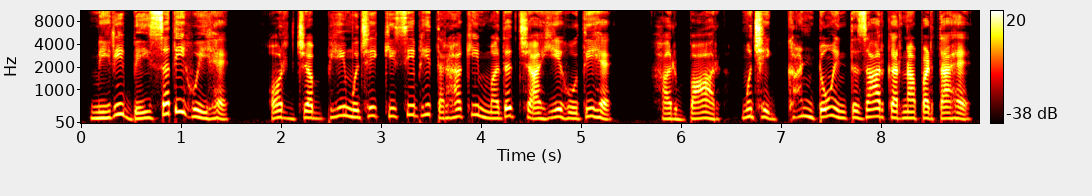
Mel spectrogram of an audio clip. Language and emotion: Hindi, disgusted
